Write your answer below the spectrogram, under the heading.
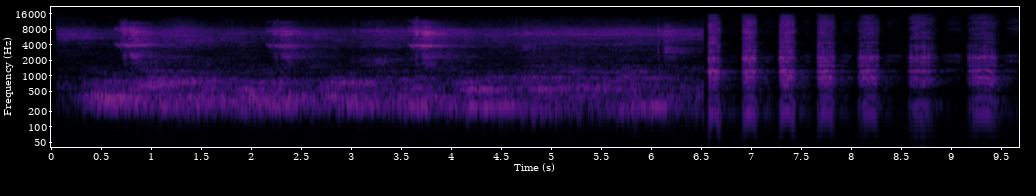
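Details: Zoo animal giving a long, deep, rough roar for about six seconds, followed by a rapid series of short, throaty grunts, about eight in three seconds, each rising and falling.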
